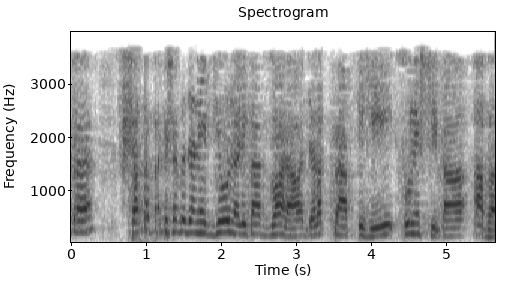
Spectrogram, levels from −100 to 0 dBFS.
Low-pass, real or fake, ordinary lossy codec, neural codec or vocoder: 3.6 kHz; fake; AAC, 16 kbps; codec, 44.1 kHz, 2.6 kbps, SNAC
